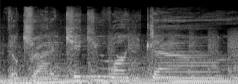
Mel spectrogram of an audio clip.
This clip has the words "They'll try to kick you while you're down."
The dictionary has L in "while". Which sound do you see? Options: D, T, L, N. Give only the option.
N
